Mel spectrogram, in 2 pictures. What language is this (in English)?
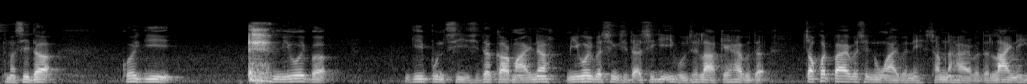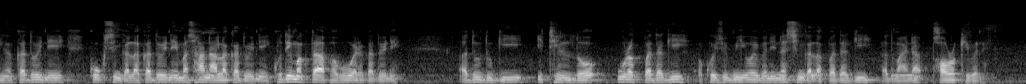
Manipuri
